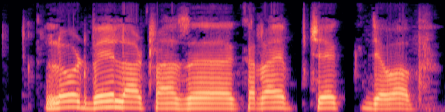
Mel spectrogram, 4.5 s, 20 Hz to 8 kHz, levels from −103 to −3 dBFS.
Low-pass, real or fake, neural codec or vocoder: 7.2 kHz; real; none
